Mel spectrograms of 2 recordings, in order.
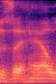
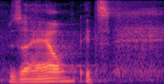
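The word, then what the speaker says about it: Xahau: Now, we're doing it on the Zahao ledger. I understand it's a hard word to pronounce when you look at it. Zahao, it's a thing that names have got X's in this space.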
